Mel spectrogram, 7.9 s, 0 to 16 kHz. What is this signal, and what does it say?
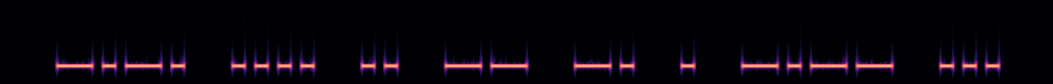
Morse code, heard as a keyed tone, about 14 wpm, spaced as for 12 wpm, 700 Hz. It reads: CHIMNEYS
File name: Morsekurs / Witze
